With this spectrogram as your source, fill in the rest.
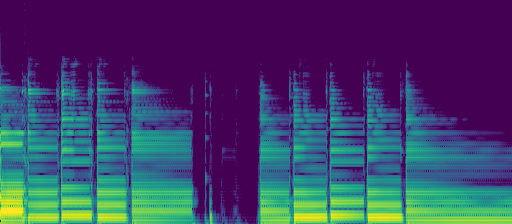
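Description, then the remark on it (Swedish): An electric guitar fitted with Pro Steel strings (strings with a lot of steel in them), switched to a different pickup setting, plays a bright, sustained phrase of repeated chords, pauses briefly with a few muted scratches, then resumes with the same rhythmic strums ringing out loudly on their own. “Och då är det så, på den här gitarren så sitter det ett som heter Pro Steel, alltså en sträng med väldigt mycket stål i.”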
